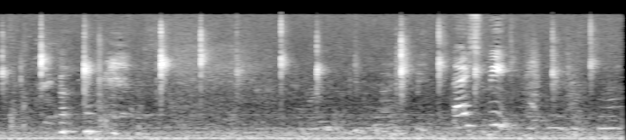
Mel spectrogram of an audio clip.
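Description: Light, sharp taps and clicks, roughly two a second and unevenly spaced, from a child tapping along the ribs of a skeleton costume, with quiet children's voices behind.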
